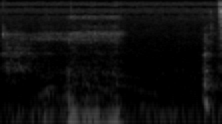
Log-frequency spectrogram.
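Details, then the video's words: Birdie, a female English bulldog, snoring while asleep upstairs at home: one deep, low rumbling snore lasting about half a second, then soft breathing and a brief human voice at the end. "Birdie doing her bulldog snoring"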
